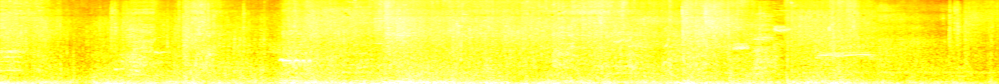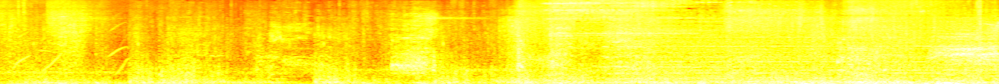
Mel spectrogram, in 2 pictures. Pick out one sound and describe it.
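A huge beast roars and thrashes.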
